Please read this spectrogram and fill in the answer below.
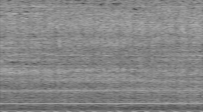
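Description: Punk rock recording: a fast, driving drum beat with distorted band playing under one long held high note.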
